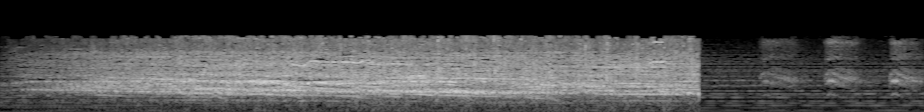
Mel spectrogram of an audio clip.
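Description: A crowd applauds and cheers in a loud, dense, steady wash for about seven seconds, then it cuts off abruptly, leaving a few faint, short repeated bursts.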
